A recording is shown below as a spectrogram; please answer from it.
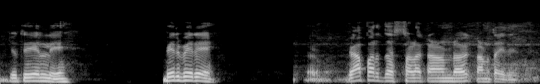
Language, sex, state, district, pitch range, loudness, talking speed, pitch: Kannada, male, Karnataka, Shimoga, 145-170 Hz, -15 LUFS, 80 wpm, 150 Hz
